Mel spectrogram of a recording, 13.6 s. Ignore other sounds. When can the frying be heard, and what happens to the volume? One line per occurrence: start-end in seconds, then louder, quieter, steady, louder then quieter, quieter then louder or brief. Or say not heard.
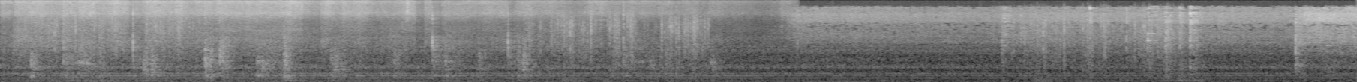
0.0-13.5 quieter then louder.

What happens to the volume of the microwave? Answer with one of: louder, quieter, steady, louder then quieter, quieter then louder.
quieter.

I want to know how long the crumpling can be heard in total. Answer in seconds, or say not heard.
5 s.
